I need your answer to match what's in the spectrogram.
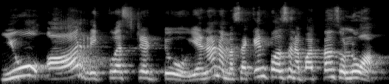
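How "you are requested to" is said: each word drawn out very slowly for the class; slow dictation. Shown as a demonstration. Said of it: "அப்படின்னா". (மிக மெதுவாக dictation சொல்வது)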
